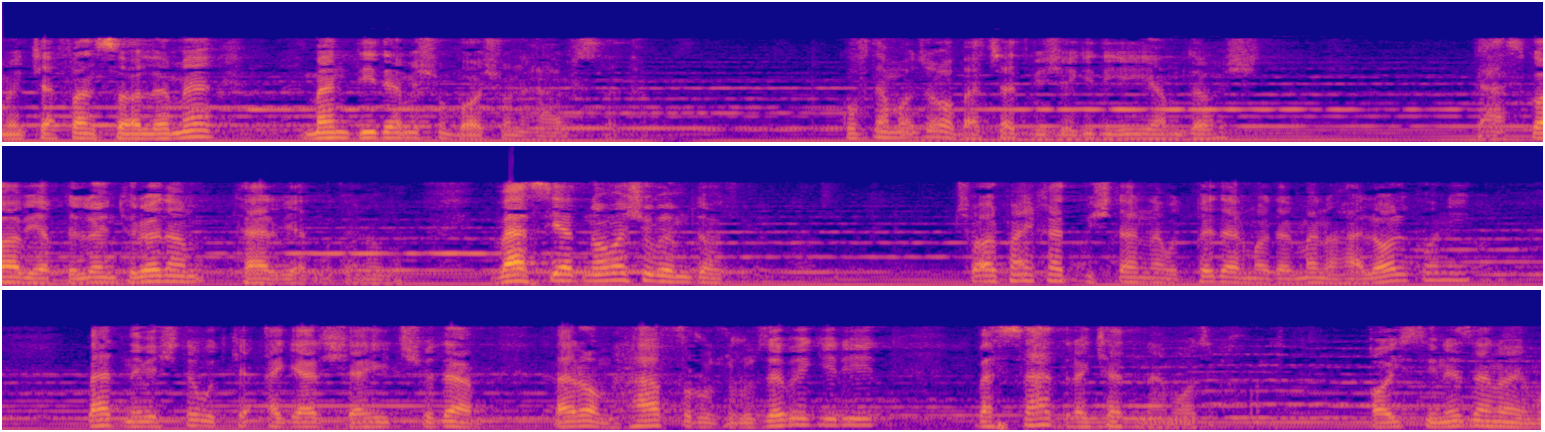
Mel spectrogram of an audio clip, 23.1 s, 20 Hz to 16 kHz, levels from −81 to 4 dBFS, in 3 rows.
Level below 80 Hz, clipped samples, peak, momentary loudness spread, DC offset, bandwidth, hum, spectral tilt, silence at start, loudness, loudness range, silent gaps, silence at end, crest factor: -42 dBFS; under 0.1%; 0 dBFS; 16 LU; under 0.1%; 6.8 kHz; none; -4 dB/octave; 0 s; -24 LUFS; 6 LU; none; 0 s; 26 dB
